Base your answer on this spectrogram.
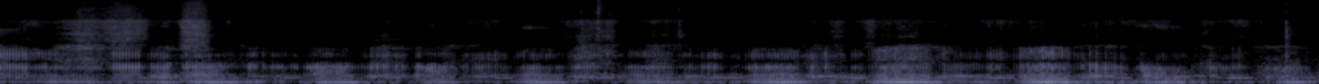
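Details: Domestic cat purring: a low, steady rumble that swells and fades with each breath, with occasional soft clicks and rustling.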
